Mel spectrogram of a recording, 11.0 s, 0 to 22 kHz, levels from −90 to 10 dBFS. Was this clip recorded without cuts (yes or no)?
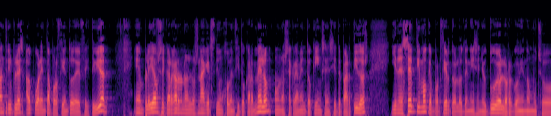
no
